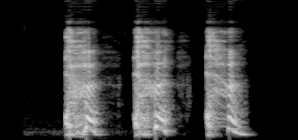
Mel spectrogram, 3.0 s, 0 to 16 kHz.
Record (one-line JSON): {"three_cough_length": "3.0 s", "three_cough_amplitude": 32159, "three_cough_signal_mean_std_ratio": 0.48, "survey_phase": "beta (2021-08-13 to 2022-03-07)", "age": "45-64", "gender": "Female", "wearing_mask": "No", "symptom_none": true, "smoker_status": "Never smoked", "respiratory_condition_asthma": false, "respiratory_condition_other": false, "recruitment_source": "REACT", "submission_delay": "2 days", "covid_test_result": "Negative", "covid_test_method": "RT-qPCR", "influenza_a_test_result": "Negative", "influenza_b_test_result": "Negative"}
